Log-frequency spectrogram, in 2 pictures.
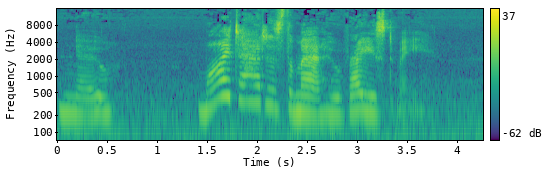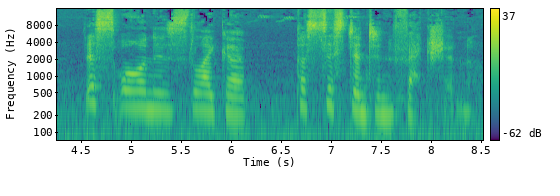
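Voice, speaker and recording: A resolute, guarded woman magician, played by an actress in an audio drama. Her voice sits a little high and she speaks in a grave, measured way. Faint noise runs under the recording. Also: lively intonation, rough recording. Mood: reluctant, confessional. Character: resolute, guarded woman stage magician facing her murderous birth father.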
